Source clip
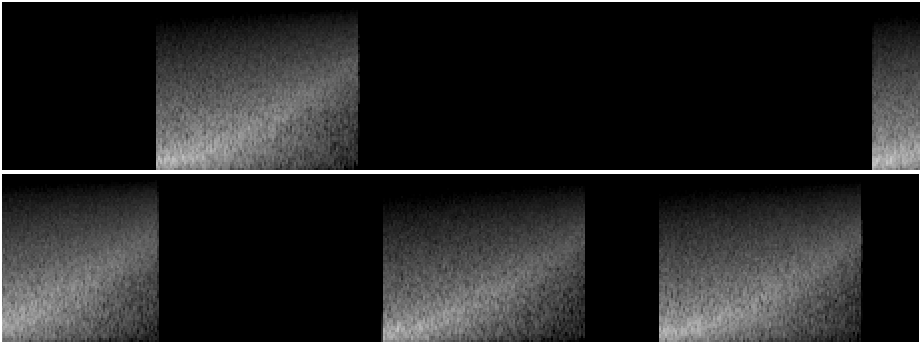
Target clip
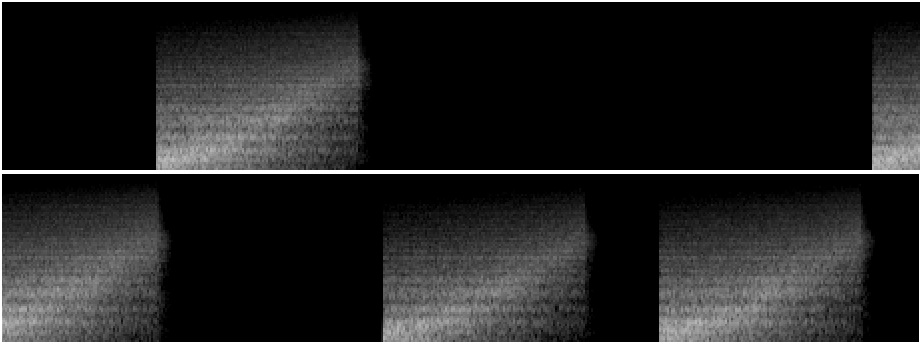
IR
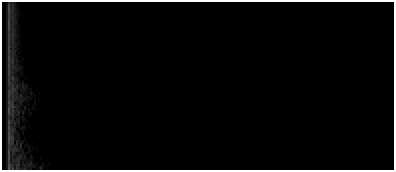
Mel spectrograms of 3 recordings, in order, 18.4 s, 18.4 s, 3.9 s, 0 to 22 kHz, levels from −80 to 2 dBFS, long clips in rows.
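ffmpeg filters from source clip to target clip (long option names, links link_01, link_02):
-filter_complex "[1:a]atrim=start_sample=2205,afade=type=out:start_time=0.31:duration=0.01,atrim=end_sample=14112,asetrate=79380,aresample=44100[link_01];[0:a][link_01]afir=irnorm=-1:irlink=0,volume=4dB"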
